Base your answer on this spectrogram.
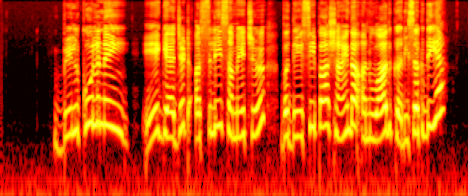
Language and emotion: Dogri, surprised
